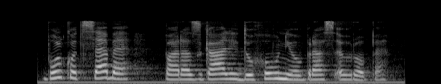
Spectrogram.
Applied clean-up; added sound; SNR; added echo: none; none; none; none.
